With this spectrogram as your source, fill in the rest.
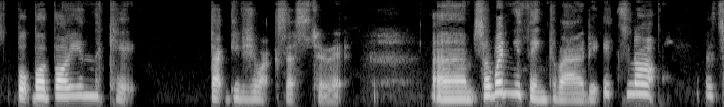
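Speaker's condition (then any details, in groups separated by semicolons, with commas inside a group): No condition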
